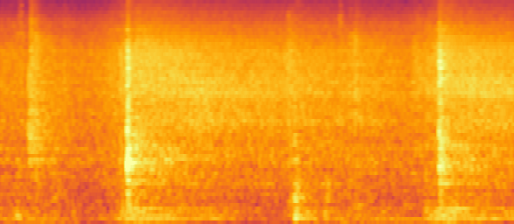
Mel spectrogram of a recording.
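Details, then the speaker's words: Hyundai Solaris, front-left: single dull clunks about every one and a half seconds over low road hum on hard takeoff or gear change; cause unknown, skid plate already removed and ruled out, hub nut tightening tried. "как же меня бесит этот стук при резком старте либо переключении"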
